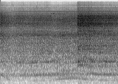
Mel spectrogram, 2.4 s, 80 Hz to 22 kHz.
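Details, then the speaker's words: Lapping valves on barn-find Ford 390 FE cylinder heads using a drill with grinding paste, light pressure, lifting every couple of seconds: steady drill whine with gritty hiss jumping up around 1.5 seconds as paste cuts the seat; lapping in progress. "can hear it cutting. But lift it every couple of seconds to let the valve grinding paste come back down."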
